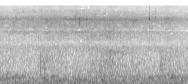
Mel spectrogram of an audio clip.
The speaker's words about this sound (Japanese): 今朝も結構鳥が鳴いてますあのピーってピーって鳴く鳥は何なんですかね何の鳥だろう全然詳しくないんですよ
